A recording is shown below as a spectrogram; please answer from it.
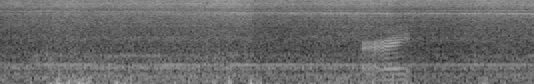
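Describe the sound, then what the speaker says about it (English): Jet aircraft engines run steadily at a municipal airport, a constant broad roar with a faint rising whine, while a person speaks briefly over it. "Sounds like the engines are just turned on."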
